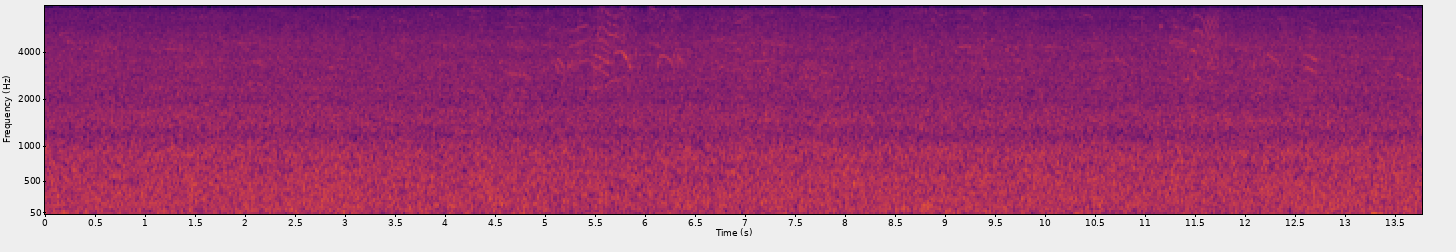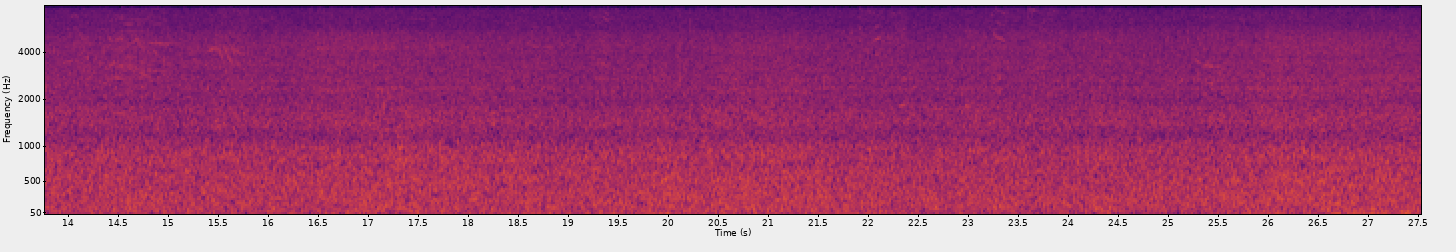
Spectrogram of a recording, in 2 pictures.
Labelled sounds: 4.6	4.9	Pacific white-sided dolphin, 2.7 to 3.1 kHz
5.2	5.8	Pacific white-sided dolphin, 3.4 to 7.7 kHz
11.5	11.7	Pacific white-sided dolphin, 6.0 to 6.9 kHz

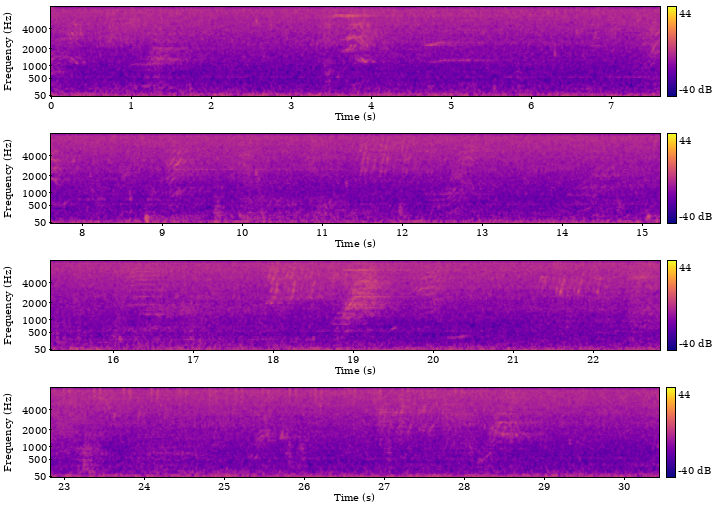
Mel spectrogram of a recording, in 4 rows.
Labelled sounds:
16.2	16.7	killer whale, southern resident, 0.61 to 5.8 kHz

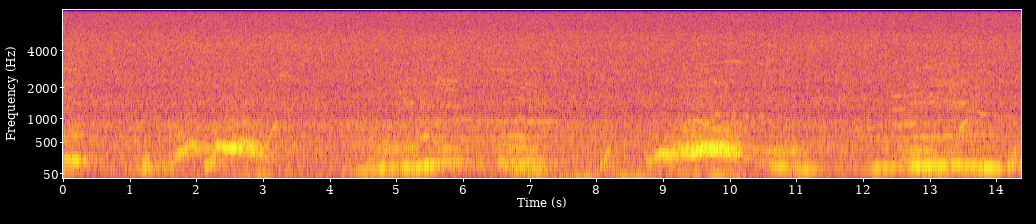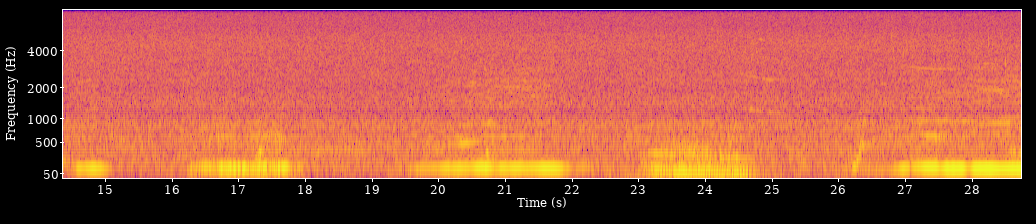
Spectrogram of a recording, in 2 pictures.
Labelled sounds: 9.4	10.2	humpback whale, 0.78 to 3.4 kHz
12.7	13.0	humpback whale, 1.4 to 1.5 kHz
24.6	24.9	humpback whale, 1.2 to 1.3 kHz
27.0	28.6	humpback whale, 0.88 to 3.0 kHz

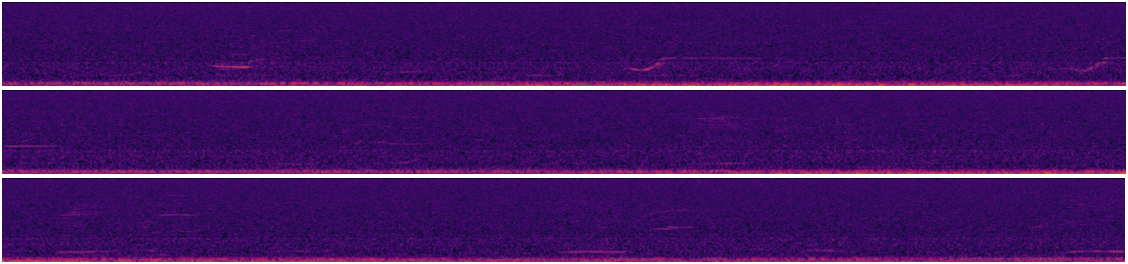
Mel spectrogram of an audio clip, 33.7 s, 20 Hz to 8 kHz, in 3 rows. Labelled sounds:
11.0	11.6	humpback whale, 0.90 to 1.0 kHz
15.1	15.4	humpback whale, 3.1 to 3.2 kHz
18.3	18.6	humpback whale, 2.9 to 3.3 kHz
23.1	24.4	humpback whale, 2.1 to 4.4 kHz
28.9	29.4	humpback whale, 1.1 to 1.4 kHz

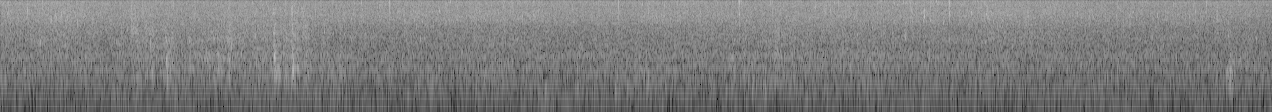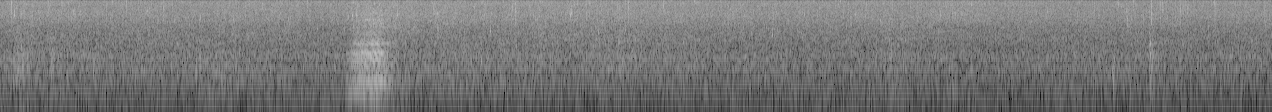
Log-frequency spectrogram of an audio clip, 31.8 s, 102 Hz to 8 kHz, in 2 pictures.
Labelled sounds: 20.2	20.6	croaking sound likely from a nearby submerged object, 0.91 to 1.1 kHz

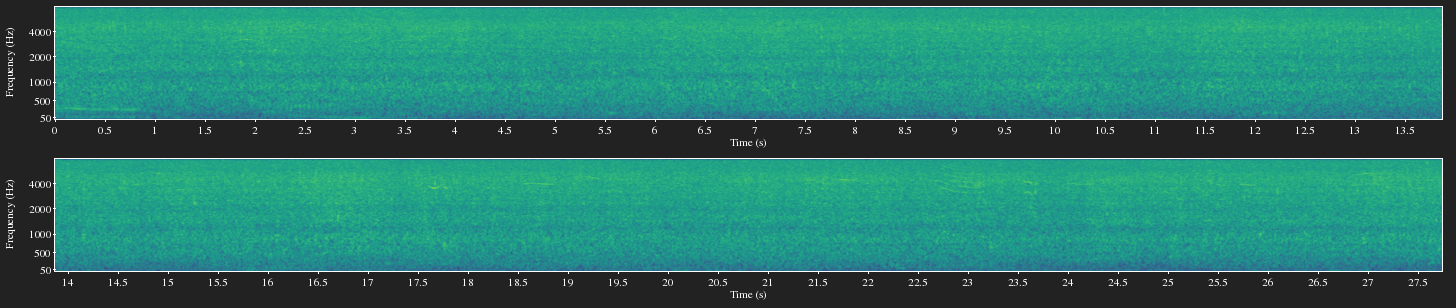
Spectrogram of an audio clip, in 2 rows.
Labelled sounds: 18.5	18.9	Pacific white-sided dolphin, 3.9 to 4.1 kHz
24.0	24.3	Pacific white-sided dolphin, 3.9 to 4.1 kHz

